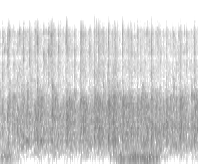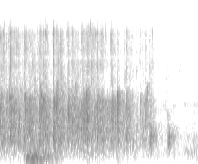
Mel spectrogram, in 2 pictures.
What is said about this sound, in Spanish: Dale un aplauso bien fuerte al Señor.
